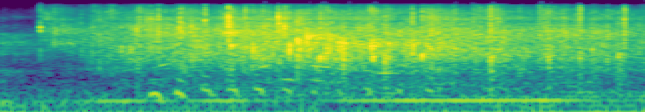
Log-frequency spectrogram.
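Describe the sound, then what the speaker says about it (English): A crowd claps steadily in a dense, continuous round of applause at a small graduation ceremony, with a low hum underneath. "Please give a round of applause to the following students."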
